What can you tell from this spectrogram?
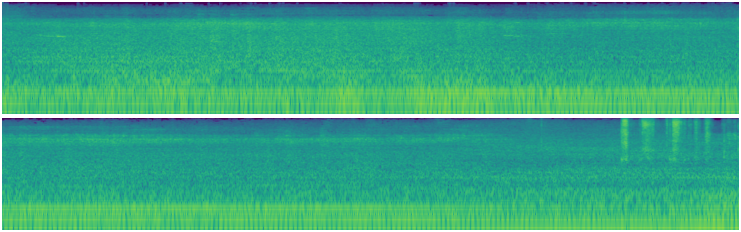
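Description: A vehicle engine running steadily, a low even drone with no change in speed. Near the end, four or five sharp clicks come in quick succession.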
